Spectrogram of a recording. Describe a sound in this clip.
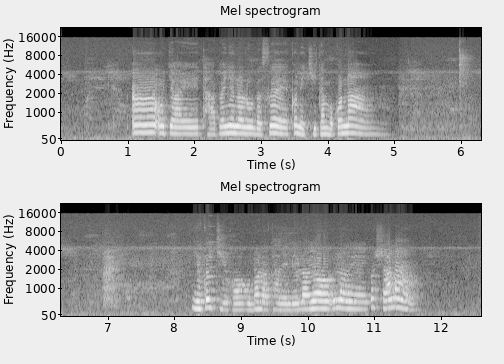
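A young woman speaks close by in a calm voice.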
